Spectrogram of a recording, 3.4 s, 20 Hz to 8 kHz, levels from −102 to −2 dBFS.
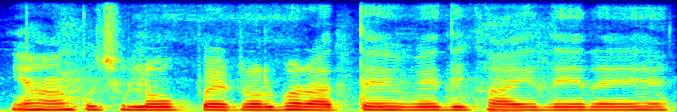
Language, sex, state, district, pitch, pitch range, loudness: Hindi, female, Bihar, West Champaran, 210 Hz, 205-215 Hz, -13 LUFS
